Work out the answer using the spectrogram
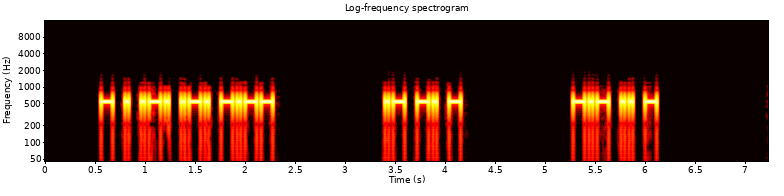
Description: Morse code, heard as a keyed tone, about 30 wpm, 550 Hz. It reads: TERRY ANT KIT
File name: Ultimate Word List / 30WPM Ultimate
